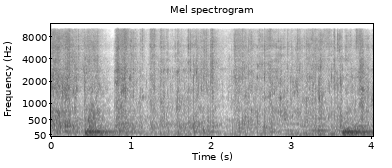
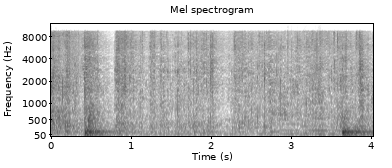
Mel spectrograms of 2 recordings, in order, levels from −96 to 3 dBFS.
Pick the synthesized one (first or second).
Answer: first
